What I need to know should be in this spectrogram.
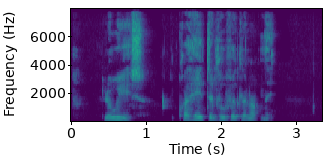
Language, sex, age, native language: Icelandic, male, 30-39, Icelandic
